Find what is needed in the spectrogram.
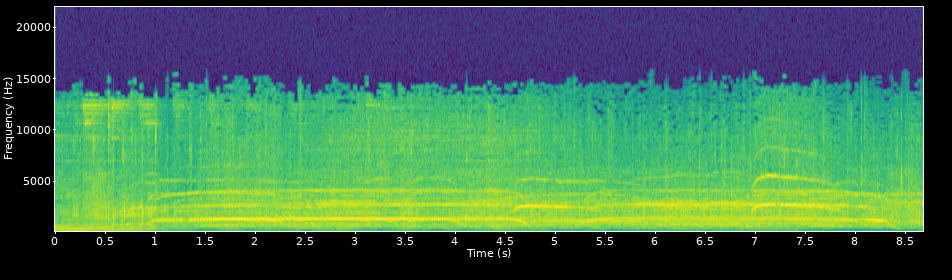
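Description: Concert audience cheering and clapping, with many long high whoops and screams, as the last chord of the song dies away underneath.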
